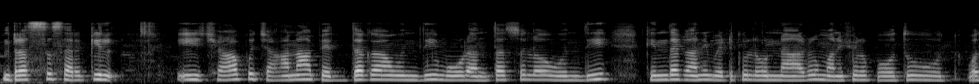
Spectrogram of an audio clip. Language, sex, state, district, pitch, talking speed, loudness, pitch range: Telugu, female, Andhra Pradesh, Anantapur, 210 Hz, 100 wpm, -24 LUFS, 200-220 Hz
